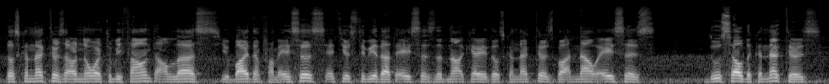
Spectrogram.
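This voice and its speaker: A man's voice: medium pitch, steady tone, brisk, a little hiss or hum. Man explaining a repair at his bench. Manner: plain, explanatory, talks while working. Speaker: repair technician. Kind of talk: step-by-step repair tutorial. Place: electronics repair workbench indoors. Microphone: wired earpiece headset mic.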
